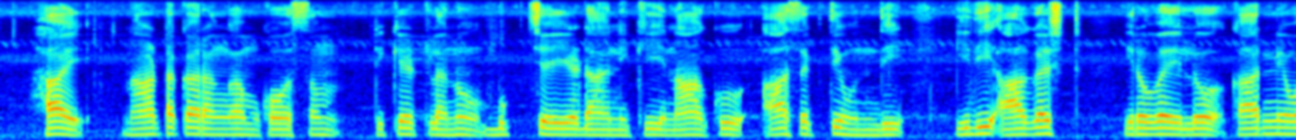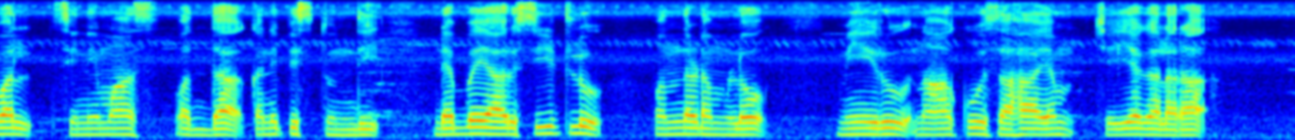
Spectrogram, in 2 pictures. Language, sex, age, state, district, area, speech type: Telugu, male, 18-30, Andhra Pradesh, Bapatla, urban, read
